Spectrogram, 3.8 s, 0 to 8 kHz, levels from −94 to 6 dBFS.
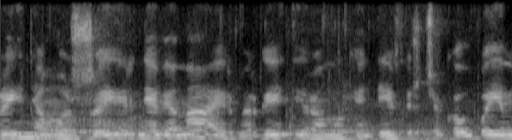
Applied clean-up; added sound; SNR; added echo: none; Explosion + Dog; 14 dB; none.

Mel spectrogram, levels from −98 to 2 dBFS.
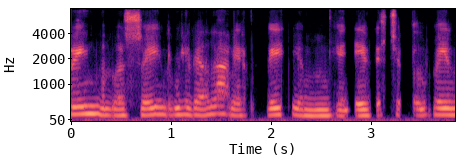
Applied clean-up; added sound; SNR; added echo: neural diffusion model UNIVERSE++.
